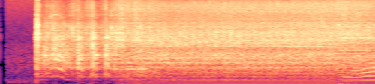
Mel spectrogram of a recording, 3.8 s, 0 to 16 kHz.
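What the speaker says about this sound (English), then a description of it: "I'm gonna start it up just for a second to make sure it runs and sounds right" A 2011 Volkswagen Jetta 2.0L engine cranks after a timing belt and water pump replacement, catches with a sharp burst and settles into a steady close idle, then the pitch shifts slightly near the end.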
